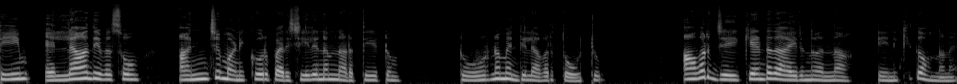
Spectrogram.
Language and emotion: Malayalam, sad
